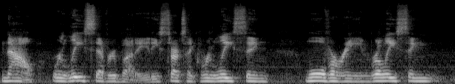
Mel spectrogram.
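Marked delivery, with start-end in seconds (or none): none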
